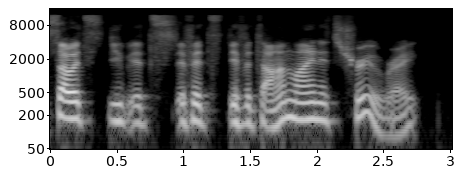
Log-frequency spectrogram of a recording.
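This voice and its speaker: In a dry, close recording with no echo and a quiet background, a man speaks at a fairly high pitch with vocal fry. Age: 60s. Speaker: drag nun performer and activist. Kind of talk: interview. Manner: casual, many fillers.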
